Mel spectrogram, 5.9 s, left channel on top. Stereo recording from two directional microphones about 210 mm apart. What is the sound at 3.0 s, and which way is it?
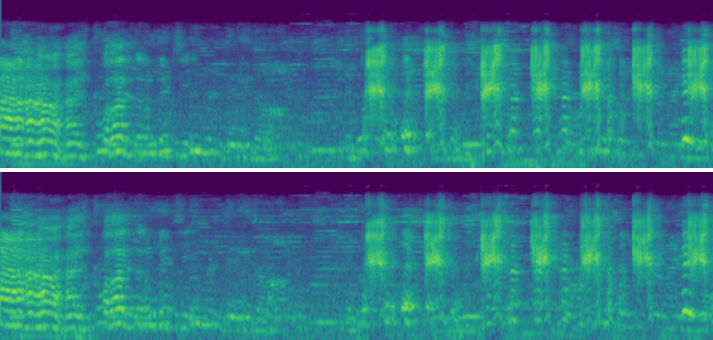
Baby laughter, 10° left (ahead or behind).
